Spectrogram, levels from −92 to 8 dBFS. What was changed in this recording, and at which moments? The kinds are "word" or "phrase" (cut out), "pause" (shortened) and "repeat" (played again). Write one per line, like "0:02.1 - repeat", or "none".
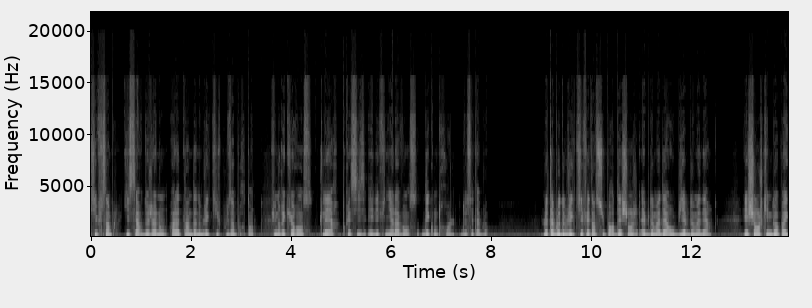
0:03.6 - word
